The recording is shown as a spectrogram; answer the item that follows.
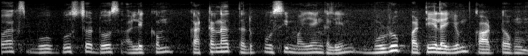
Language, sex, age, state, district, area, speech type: Tamil, male, 30-45, Tamil Nadu, Viluppuram, urban, read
